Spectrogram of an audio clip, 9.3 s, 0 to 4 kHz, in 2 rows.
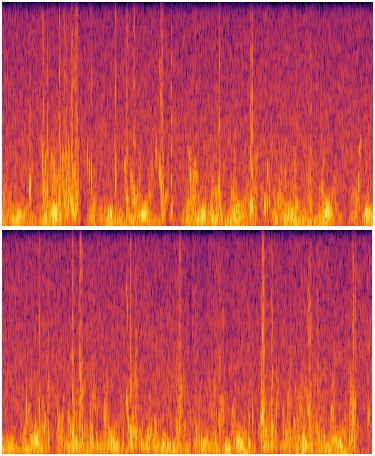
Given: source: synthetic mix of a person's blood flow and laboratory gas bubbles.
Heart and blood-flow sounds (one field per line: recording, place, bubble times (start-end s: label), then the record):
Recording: Doppler ultrasound of blood flow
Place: precordium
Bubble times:
0.31-0.40 s: bubbles
0.46-0.99 s: bubbles
1.03-1.16 s: bubbles
1.40-1.46 s: bubbles
1.51-1.71 s: bubbles
1.82-2.17 s: bubbles
2.31-2.79 s: bubbles
3.06-3.39 s: bubbles
3.42-3.90 s: bubbles
4.40-4.50 s: bubbles
4.90-5.37 s: bubbles
5.44-5.98 s: bubbles
6.12-6.94 s: bubbles
6.97-7.42 s: bubbles
7.70-8.11 s: bubbles
8.13-8.72 s: bubbles
8.96-9.10 s: bubbles
9.19-9.28 s: bubbles
From the record:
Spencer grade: 3 (all of the cardiac periods contain showers or single bubble signals, but not dominating or overriding the cardiac motion signals)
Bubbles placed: only in the low amplitude regions of the cardiac cycle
